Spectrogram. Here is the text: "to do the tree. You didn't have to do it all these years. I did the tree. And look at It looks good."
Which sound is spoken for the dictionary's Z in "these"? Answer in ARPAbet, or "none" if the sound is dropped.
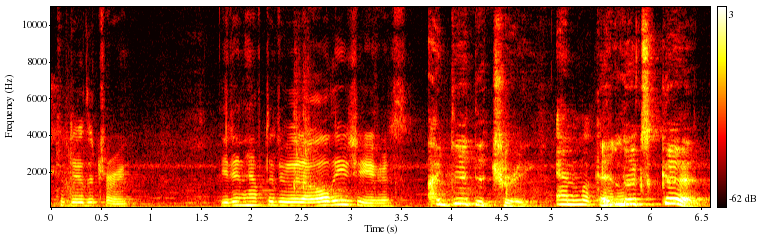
Z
